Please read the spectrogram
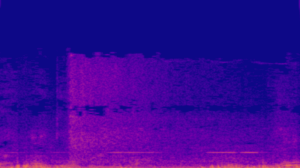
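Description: A vehicle's reversing alarm beeping: a single high steady tone in short pulses, the clearest about one and a half seconds in, over a loud low rumble.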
